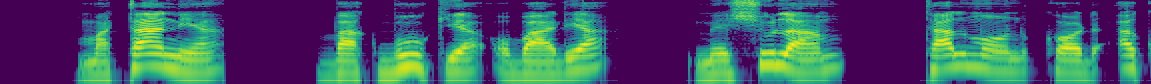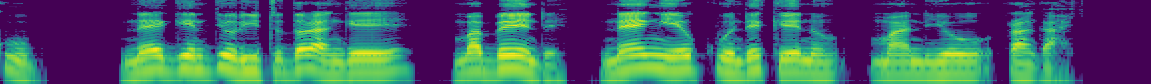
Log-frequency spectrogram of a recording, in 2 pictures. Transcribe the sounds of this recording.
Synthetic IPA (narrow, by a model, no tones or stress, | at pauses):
matanɪa | bakbukjaʔɔbadja | mɛʃulam | talmɔnkɔdakub | nɛɡɪnd͡ʒoɾitod̪ɔɾaŋɡe | mabendenɛŋɪjokwondekenomanjoɾaŋɡa̰t͡ʃ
